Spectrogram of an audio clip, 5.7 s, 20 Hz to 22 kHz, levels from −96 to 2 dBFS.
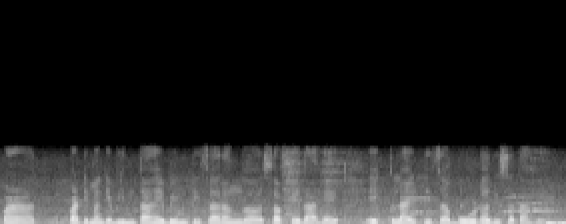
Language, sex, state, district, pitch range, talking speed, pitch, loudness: Marathi, female, Maharashtra, Mumbai Suburban, 215-250 Hz, 135 wpm, 235 Hz, -17 LUFS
